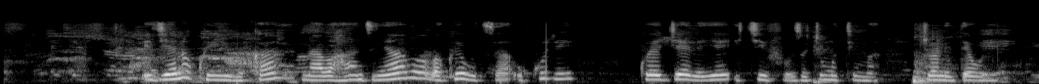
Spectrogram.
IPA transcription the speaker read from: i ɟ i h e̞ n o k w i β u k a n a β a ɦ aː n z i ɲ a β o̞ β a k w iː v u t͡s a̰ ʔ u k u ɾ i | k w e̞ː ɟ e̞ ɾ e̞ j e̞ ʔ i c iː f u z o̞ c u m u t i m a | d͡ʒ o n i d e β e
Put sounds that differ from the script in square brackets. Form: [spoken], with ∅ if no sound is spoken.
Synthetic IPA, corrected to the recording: i ɟ i h e̞ n o k w i β u k a n a β a ɦ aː n z i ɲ a β o̞ β a k w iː [β] u t͡s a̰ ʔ u k u ɾ i | k w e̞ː ɟ e̞ ɾ e̞ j e̞ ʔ i c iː f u z o̞ c u m u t i m a | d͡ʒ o n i d e [w] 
